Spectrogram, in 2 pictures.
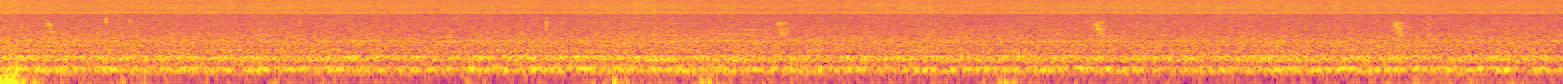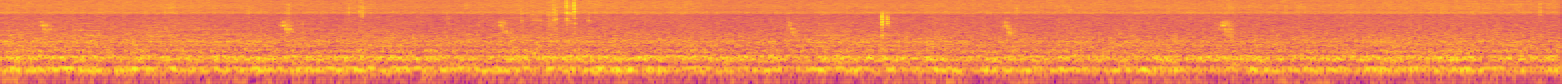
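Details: Asian honey bees from a cavity nest, their hive being harvested. A dense, steady, low droning hum holds evenly for the whole stretch with layered tonal bands, and faint scattered clicks and light knocks sit above it.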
